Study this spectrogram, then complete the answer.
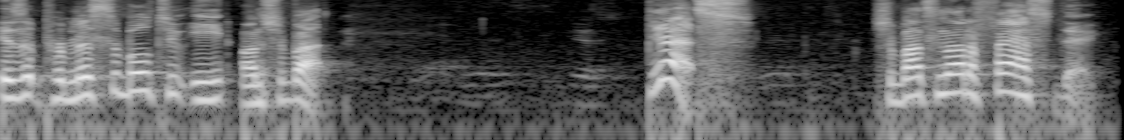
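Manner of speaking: normal talking voice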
